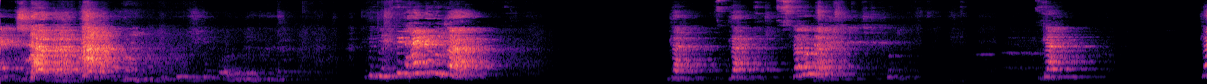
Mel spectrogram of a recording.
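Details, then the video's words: Golden Retriever reacting to its mom's surprise visit indoors, giving short excited yips and barks in quick bursts, several clustered together then a lone bark, mixed with a woman talking in Marathi between them. "Adorable Golden Retriever Has the Best Reaction to Mom's Surprise Visit"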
